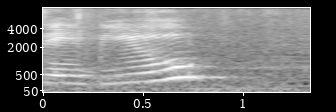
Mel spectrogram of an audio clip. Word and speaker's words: debut: So like for instance the word debut, it doesn't end with a vowel, it ends with a T, but it has that vowel sound, debut. You don't hear the T, it's silent.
